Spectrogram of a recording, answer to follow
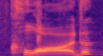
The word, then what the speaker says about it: Clawde: His name is Claude, after the restaurant's mascot. Of course, it's spelled C-L-A-W-D-E. Good pun there.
